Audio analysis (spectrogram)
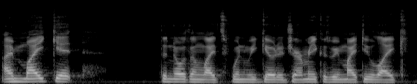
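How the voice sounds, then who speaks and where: A man's voice: mid-range voice, little pitch movement, fairly quick, smooth, no echo. Rambling young man hosting a podcast. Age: 20s. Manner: rambling, self-correcting, jokey. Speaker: podcast host. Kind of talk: casual podcast chat. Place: lodge. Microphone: podcast mic.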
